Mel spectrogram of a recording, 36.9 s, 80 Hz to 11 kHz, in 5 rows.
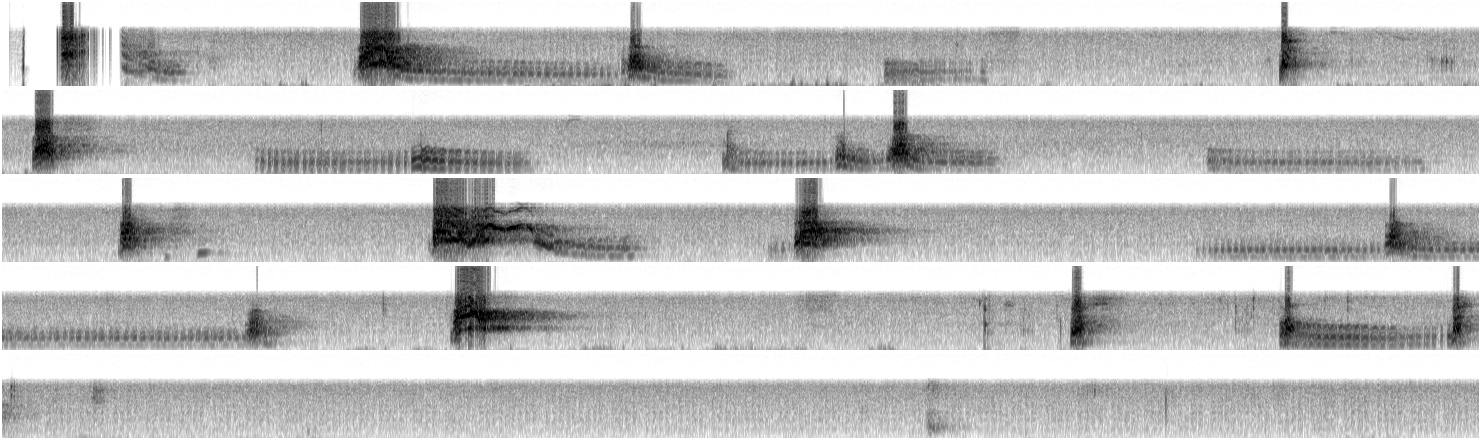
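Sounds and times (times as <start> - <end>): dog barking: 1.8 - 2.2, 6.4 - 6.6, 7.5 - 8.0, 11.6 - 12.1, 15.4 - 15.8, 16.9 - 17.6, 18.6 - 19.3, 21.7 - 22.0, 23.4 - 23.7, 24.4 - 25.0, 27.5 - 27.8, 29.4 - 29.7.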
